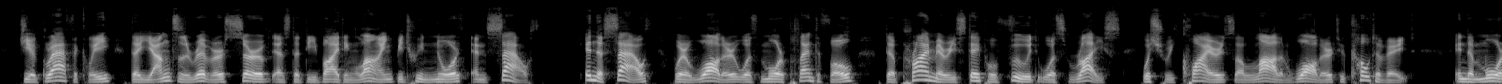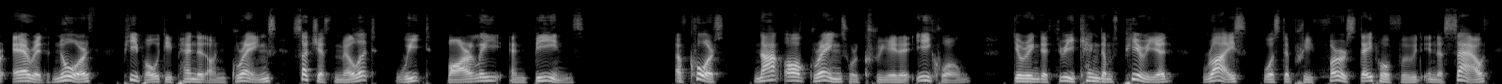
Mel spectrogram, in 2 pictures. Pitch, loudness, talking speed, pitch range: 120 Hz, -20 LUFS, 145 wpm, 110-150 Hz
